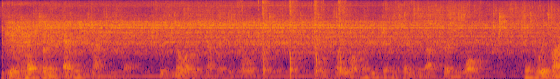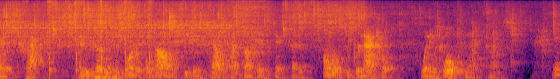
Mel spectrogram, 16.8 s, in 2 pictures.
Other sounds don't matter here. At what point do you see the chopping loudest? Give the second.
10 s.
